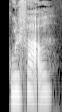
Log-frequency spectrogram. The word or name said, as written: guldfarvet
